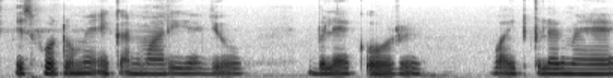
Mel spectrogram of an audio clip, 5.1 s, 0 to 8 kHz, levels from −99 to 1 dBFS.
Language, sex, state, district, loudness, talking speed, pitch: Hindi, female, Jharkhand, Deoghar, -19 LUFS, 150 wpm, 180 Hz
